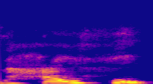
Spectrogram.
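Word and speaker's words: hyphae: that you call a high fee right this word will call it or we yeah we pronounce it as hyphi so bodies of fungi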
